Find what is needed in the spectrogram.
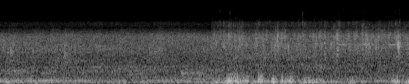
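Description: Steady rain falling on wet ground and standing water, with a faint low hum under it at first. About halfway through, the rain becomes louder and brighter.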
